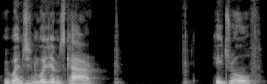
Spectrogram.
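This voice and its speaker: A man with an Irish accent acting a defensive, guilt-ridden farming man in an amateur drama, speaking haltingly. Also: a little high, a little mellow. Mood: halting, remorseful.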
